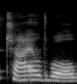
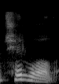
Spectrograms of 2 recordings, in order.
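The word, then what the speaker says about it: Childwall: to go, you know, this says child wall. Well, how do you say that? Oh, chill wall. Oh, okay. Doesn't read the same way, but okay.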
